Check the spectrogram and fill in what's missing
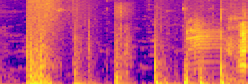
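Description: Sheep bleating in the Minecraft video game, a few short close bleats in quick succession with no talk over them.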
